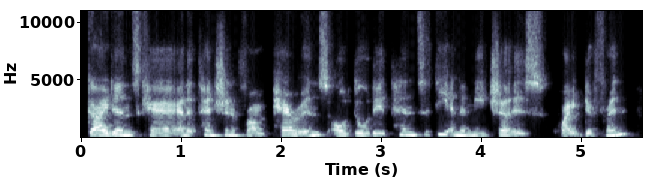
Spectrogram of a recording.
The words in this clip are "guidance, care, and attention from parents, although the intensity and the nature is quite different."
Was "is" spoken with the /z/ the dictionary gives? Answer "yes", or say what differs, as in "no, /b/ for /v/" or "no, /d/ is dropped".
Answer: no, /s/ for /z/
